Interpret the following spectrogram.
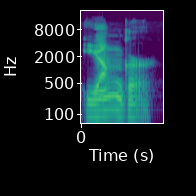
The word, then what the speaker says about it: younger: When we change these adjectives with er or with est, we're going to pronounce the g sound, the hard g. So it's younger, ger, with a g sound.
